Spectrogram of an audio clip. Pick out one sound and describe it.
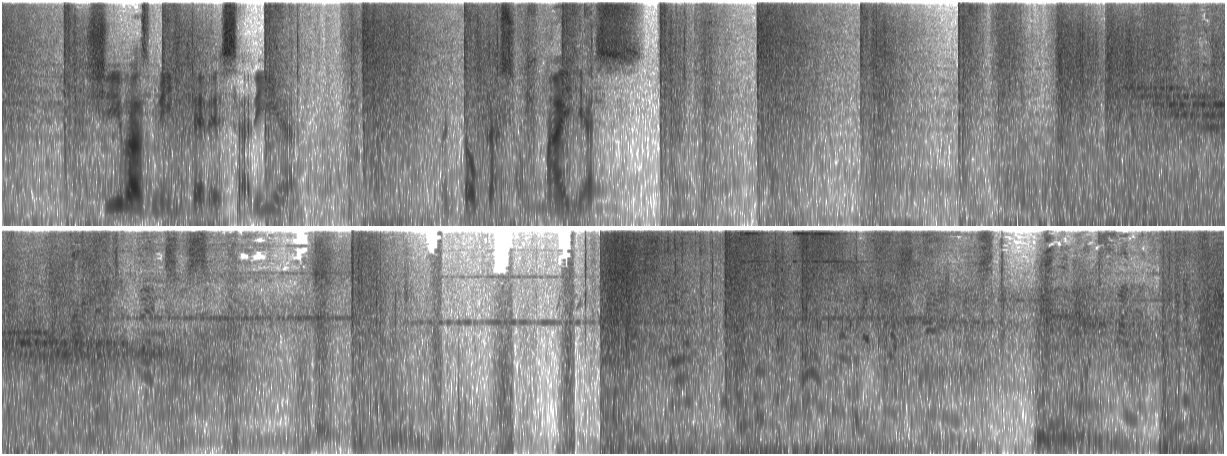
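Game battle sound effects crackle and boom throughout.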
